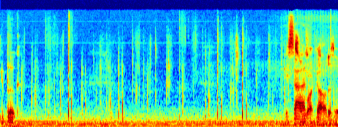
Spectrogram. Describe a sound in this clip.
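Soft footsteps patter quickly.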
